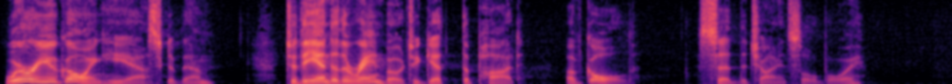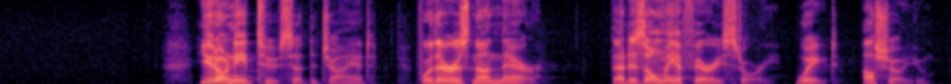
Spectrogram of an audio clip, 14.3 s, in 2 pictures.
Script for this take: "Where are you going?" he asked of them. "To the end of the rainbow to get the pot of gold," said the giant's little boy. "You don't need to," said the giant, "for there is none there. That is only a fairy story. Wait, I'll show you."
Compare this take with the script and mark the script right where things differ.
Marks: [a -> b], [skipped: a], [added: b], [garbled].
"Where are you going?" he asked of them. "To the end of the rainbow to get the pot of gold," said the giant's little boy. "You don't need to," said the giant, "for there is none there. That is only a fairy story. Wait, I'll show you."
